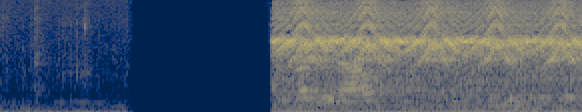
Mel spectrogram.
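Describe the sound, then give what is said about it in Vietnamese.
A loud, continuous electronic warning alarm blares with a warbling, sweeping tone, starting abruptly after a brief low rumble and a moment of silence: a toll station alarm on the Da Nang–Quang Ngai expressway in Vietnam, in the Da Nang city section, warning a car that it may not pass. “Đó là tiếng báo động nhắc nhở xe ô tô không được qua trạm thu phí trên cao tốc Đà Nẵng Quảng Ngãi, đoạn đầu thuộc địa phận thành phố Đà Nẵng.”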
